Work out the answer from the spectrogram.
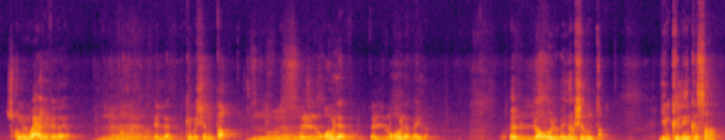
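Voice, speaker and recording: A man with a Moroccan Arabic accent teaching a grammar lesson, asking questions and answering them himself, and repeating key words slowly. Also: fairly high pitch, mellow, roomy sound.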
